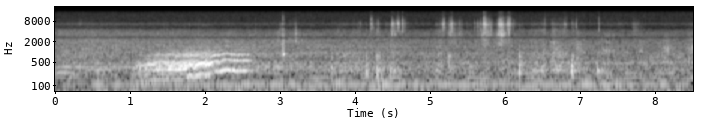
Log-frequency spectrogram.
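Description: Black calico cat growling low and wavering for about a second and a half, a territorial warning at a newcomer cat. After that come scattered small crisp crunches as it eats dry kibble from a bowl.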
